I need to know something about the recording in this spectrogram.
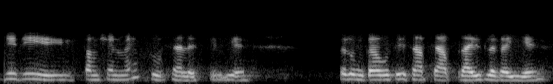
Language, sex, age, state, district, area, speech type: Hindi, female, 30-45, Uttar Pradesh, Sitapur, rural, conversation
